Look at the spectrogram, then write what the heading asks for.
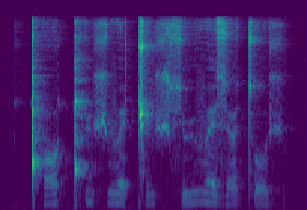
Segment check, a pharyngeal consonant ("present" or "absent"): absent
